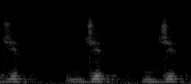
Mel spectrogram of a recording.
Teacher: mặc dù là gằn giọng nhưng mà gằn giọng nó nhẹ nhẹ thôi, gằn giọng trong họng mình đó.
